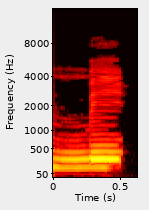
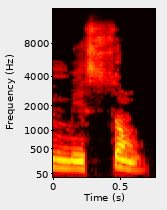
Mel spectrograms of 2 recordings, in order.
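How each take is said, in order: First: The middle consonant is a buzzing Z sound. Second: The middle consonant is a hissing S sound. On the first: The speaker calls it right. "You say maison. Why? Because the S is in between two vowels" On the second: The speaker calls it wrong. "You don't say maison, no"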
